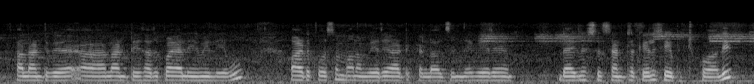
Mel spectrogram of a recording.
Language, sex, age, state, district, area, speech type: Telugu, female, 30-45, Telangana, Peddapalli, rural, spontaneous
